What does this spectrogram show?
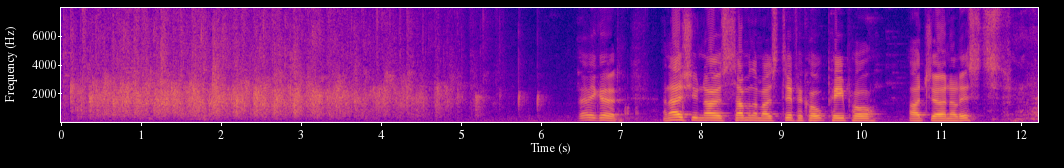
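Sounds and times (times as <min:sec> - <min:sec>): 
audience clapping to welcome a speaker at a talk: 0:00.0 - 0:06.2
speech: 0:06.5 - 0:11.8.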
